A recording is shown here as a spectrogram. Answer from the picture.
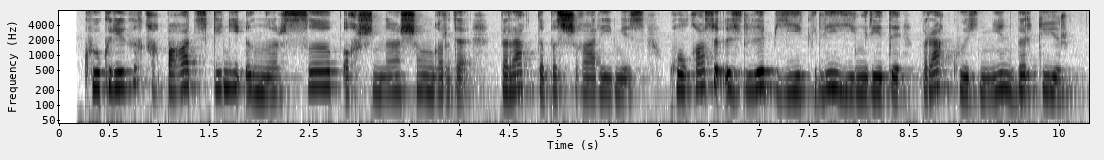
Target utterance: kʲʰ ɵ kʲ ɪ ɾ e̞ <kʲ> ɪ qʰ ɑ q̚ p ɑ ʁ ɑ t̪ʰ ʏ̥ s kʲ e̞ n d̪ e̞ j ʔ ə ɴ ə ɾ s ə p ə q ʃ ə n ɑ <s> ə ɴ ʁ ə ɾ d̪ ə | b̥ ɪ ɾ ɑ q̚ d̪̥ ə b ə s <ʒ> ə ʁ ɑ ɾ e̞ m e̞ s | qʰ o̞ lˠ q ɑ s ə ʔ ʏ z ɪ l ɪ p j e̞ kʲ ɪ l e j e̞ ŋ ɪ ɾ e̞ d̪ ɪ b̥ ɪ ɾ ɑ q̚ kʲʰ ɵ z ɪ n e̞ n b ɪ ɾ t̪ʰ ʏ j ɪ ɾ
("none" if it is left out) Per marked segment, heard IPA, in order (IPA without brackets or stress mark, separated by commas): ɡʲ, ʃ, ʃ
